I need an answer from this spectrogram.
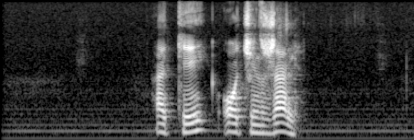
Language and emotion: Russian, neutral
